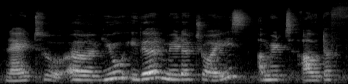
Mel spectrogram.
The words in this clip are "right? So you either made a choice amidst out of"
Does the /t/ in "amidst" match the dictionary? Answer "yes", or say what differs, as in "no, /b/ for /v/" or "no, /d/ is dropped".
no, /t/ is dropped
